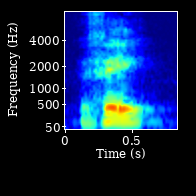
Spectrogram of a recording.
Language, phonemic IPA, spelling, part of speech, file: Dutch, /veː/, V, character, Nl-V.ogg
- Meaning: the twenty-second letter of the Dutch alphabet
